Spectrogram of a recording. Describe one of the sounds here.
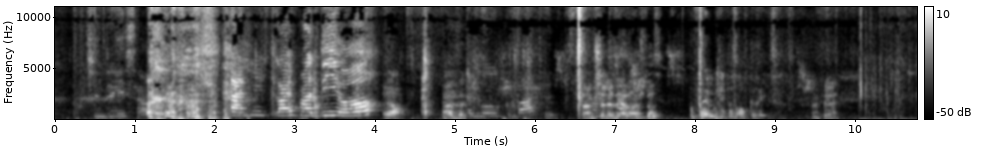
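A bearded adult man talks loudly with excitement close by.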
